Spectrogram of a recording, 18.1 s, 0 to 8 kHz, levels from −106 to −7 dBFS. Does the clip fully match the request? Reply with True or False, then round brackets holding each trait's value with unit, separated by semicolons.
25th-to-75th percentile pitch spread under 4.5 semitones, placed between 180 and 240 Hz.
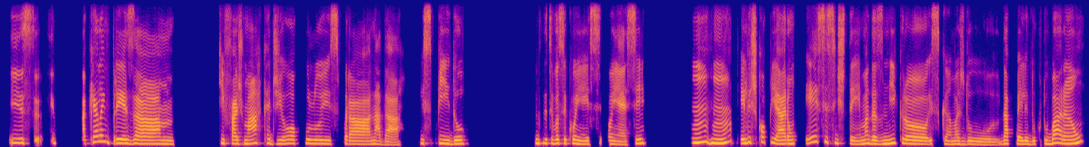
True (3.4 semitones; 200 Hz)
